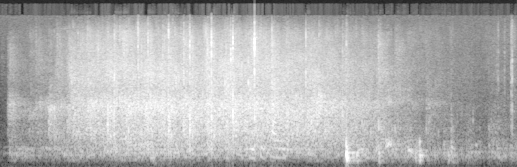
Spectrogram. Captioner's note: applause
